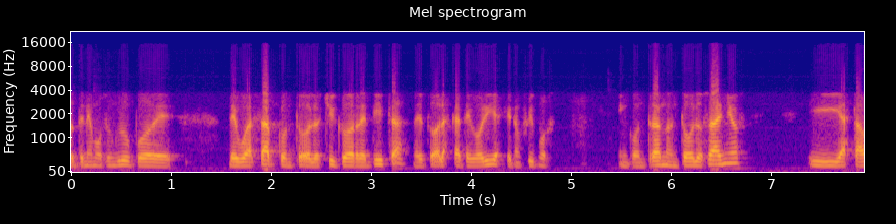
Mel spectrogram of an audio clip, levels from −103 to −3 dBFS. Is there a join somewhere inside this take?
no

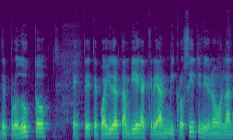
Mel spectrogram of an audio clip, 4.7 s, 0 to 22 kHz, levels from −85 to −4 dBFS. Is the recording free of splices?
yes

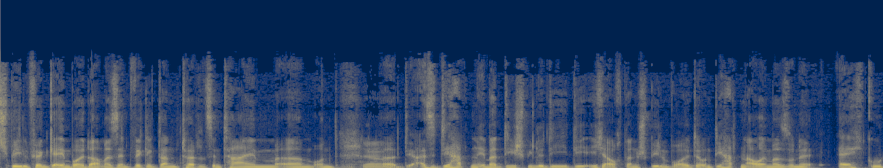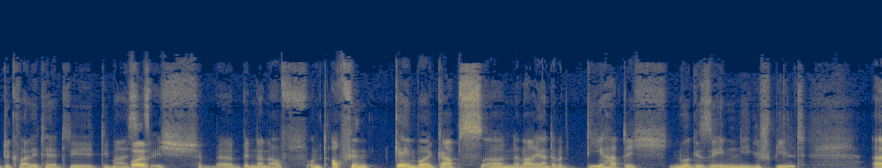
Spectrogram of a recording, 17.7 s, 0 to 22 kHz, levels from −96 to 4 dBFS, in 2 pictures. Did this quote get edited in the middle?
yes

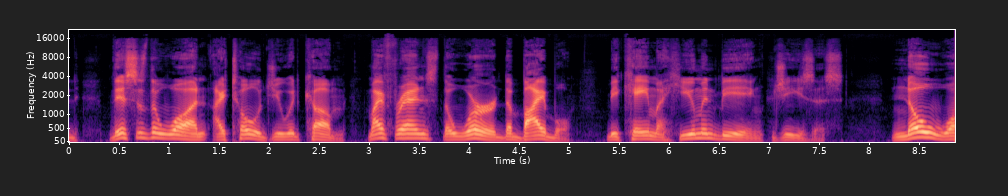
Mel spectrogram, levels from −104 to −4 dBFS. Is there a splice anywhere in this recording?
yes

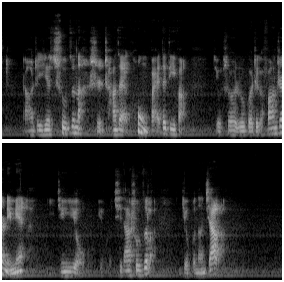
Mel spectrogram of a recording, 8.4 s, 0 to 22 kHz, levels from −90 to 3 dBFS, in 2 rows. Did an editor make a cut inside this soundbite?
no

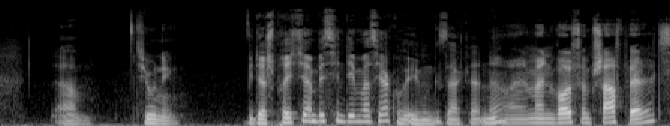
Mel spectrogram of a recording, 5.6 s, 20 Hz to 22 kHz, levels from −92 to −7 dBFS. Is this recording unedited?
yes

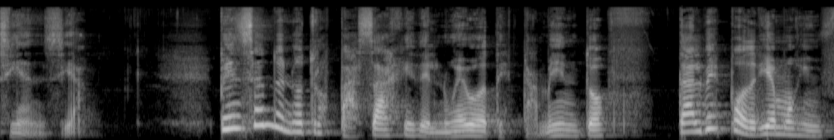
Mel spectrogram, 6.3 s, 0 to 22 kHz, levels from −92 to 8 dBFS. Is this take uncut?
yes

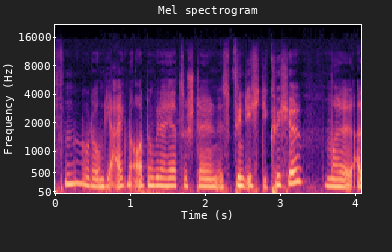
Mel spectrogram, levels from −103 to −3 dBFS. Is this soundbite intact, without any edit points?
no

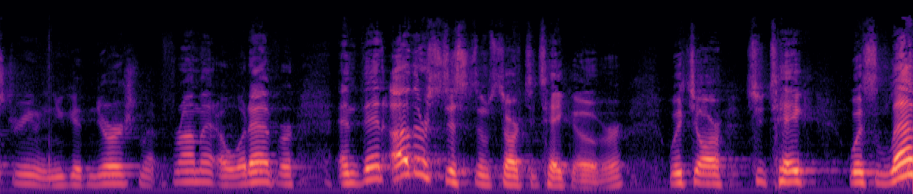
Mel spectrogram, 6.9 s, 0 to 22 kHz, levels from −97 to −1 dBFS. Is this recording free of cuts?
yes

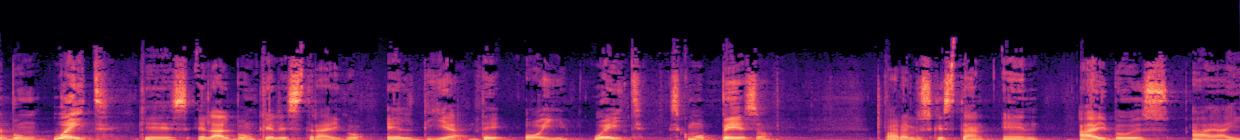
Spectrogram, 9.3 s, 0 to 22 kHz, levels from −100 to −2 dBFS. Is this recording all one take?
yes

